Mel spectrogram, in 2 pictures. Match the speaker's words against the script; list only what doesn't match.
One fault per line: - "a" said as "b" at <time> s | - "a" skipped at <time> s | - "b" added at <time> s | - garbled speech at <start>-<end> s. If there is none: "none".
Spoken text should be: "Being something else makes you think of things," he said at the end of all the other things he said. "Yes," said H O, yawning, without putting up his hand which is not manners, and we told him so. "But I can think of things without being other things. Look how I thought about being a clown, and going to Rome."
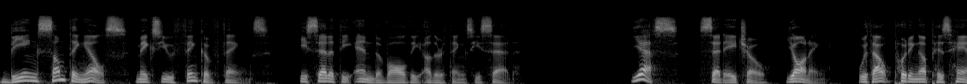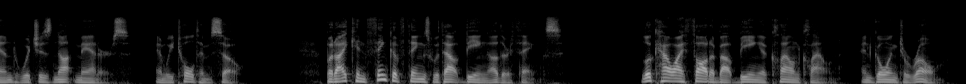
- "clown" added at 17.7 s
